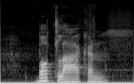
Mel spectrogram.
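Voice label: "badlaken", Dutch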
